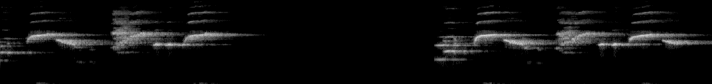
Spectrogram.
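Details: Oriental magpie-robin giving eager, calm-toned song as a lure for reluctant singers. Bursts of fluid whistles, slides and warbles fill the first two seconds and then the last three, with a quiet pause between.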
